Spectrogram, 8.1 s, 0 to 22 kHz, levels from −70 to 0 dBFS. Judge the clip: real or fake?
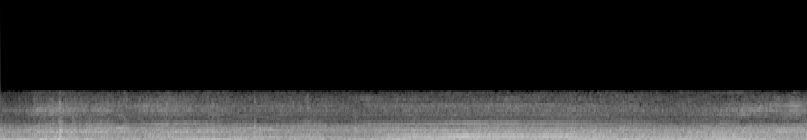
fake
